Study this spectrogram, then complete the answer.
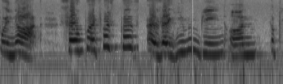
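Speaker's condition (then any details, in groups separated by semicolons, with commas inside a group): Cerebral palsy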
